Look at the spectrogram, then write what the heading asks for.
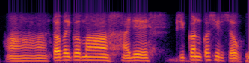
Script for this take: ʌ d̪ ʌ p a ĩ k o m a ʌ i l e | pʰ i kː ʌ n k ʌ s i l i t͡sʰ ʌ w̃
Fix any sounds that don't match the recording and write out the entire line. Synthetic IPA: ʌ t̪ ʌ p a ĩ k o m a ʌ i l e | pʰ i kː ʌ n k ʌ s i ɾ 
